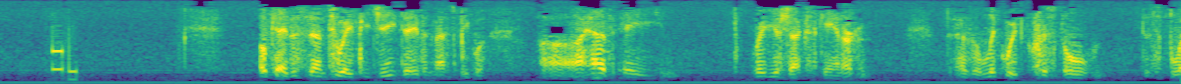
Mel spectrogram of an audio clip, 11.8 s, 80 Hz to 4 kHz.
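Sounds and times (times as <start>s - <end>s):
steady low hum: 0.0s - 11.8s
electronic telephone beeps on a radio call-in line: 0.5s - 0.8s
speech: 0.6s - 1.0s, 2.8s - 6.7s, 7.6s - 8.8s, 9.5s - 11.8s.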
